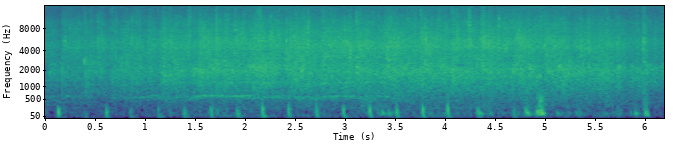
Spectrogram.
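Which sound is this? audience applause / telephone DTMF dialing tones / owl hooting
audience applause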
